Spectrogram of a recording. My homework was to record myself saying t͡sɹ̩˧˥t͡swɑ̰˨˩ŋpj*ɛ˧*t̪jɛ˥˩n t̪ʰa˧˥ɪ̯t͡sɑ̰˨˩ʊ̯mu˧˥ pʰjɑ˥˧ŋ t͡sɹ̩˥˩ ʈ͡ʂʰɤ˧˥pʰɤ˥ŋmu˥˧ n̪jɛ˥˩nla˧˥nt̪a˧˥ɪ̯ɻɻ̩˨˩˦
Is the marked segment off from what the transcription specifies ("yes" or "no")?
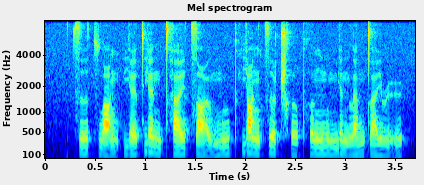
yes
